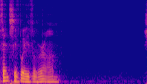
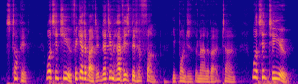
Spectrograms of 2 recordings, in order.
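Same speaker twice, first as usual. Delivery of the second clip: agitated shouting; 5 semitones higher, 6 dB louder than usual. Acted. Raskolnikov shouts at policeman.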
